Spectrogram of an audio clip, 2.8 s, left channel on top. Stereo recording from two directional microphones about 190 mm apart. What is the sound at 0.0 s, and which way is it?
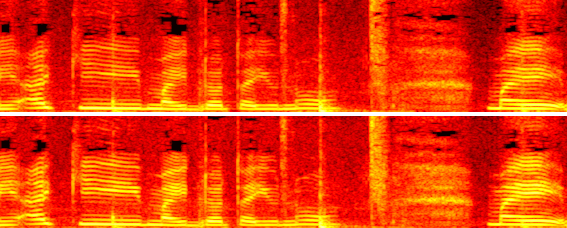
A woman's voice, 40° left (ahead or behind).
